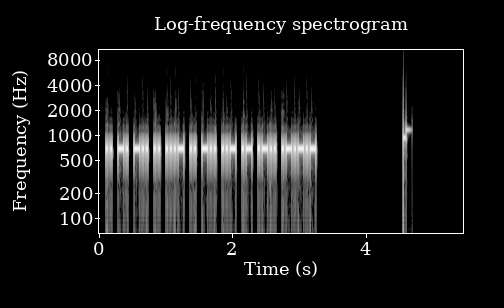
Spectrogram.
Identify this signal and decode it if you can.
Morse code, heard as a keyed tone, about 40 wpm, 700 Hz. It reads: INDIVIDUAL.
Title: Sentences from Top 1000 Words - Review Part 4 - 40wpm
